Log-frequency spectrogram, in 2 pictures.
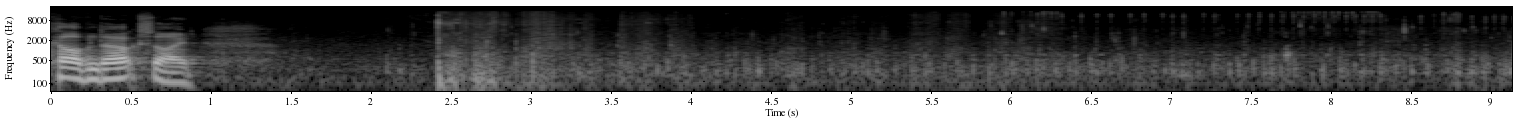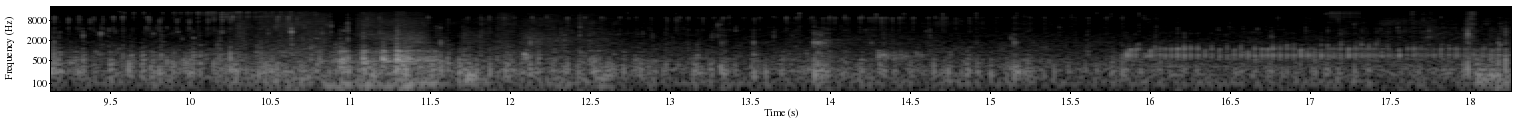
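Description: Liquid pours and trickles into a container.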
